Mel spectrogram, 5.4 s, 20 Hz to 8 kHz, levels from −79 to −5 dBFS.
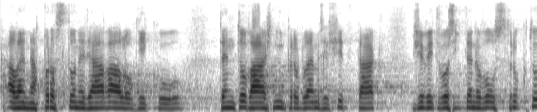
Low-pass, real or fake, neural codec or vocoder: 7.2 kHz; fake; vocoder, 22.05 kHz, 80 mel bands, WaveNeXt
